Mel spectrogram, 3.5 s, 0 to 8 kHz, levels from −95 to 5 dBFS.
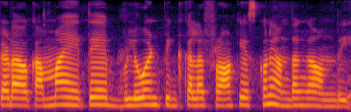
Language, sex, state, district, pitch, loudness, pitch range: Telugu, female, Andhra Pradesh, Srikakulam, 190 Hz, -16 LUFS, 180-200 Hz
